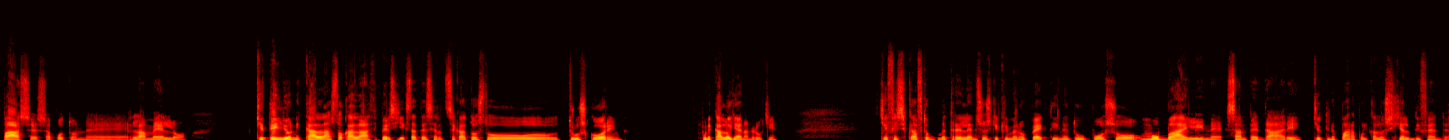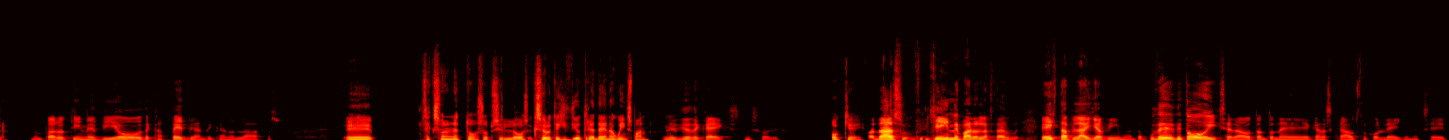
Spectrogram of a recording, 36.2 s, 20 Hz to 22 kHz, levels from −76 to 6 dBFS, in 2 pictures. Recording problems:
uneven, jittery; strongly; from 3 to 33 s

